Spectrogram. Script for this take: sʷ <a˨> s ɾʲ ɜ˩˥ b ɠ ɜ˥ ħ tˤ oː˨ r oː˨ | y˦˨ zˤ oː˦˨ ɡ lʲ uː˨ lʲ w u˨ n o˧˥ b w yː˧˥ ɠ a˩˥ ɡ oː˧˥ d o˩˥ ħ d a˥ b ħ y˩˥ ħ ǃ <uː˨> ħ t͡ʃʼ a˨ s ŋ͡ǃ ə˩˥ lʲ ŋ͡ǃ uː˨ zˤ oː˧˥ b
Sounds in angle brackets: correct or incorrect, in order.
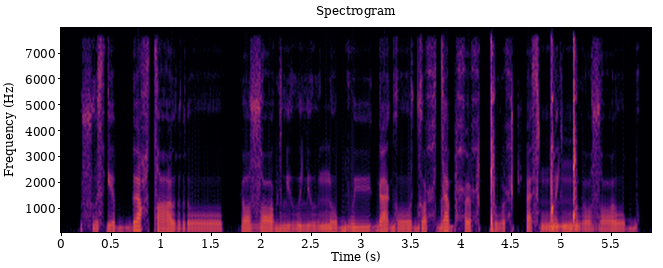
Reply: correct, correct

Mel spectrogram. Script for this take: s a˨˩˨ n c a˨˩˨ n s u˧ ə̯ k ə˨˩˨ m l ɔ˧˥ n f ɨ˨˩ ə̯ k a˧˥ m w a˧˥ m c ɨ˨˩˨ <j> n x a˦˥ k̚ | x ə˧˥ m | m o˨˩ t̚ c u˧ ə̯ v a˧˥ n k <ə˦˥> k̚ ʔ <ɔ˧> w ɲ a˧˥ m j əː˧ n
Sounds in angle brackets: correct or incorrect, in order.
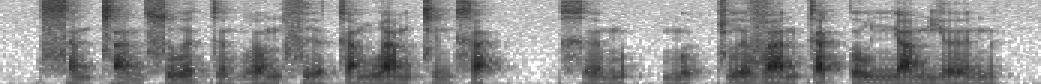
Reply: incorrect: none, incorrect: a˦˥, incorrect: o˧

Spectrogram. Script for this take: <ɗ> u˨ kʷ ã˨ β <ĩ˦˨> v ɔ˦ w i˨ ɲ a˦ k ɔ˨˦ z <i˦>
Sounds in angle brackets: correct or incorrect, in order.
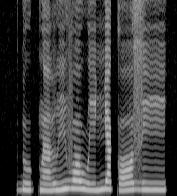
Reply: correct, incorrect: ĩ˨˦, correct

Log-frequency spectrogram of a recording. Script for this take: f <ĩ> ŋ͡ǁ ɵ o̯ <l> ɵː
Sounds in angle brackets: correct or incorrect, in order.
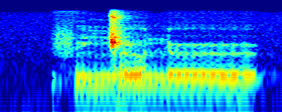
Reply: correct, incorrect: n

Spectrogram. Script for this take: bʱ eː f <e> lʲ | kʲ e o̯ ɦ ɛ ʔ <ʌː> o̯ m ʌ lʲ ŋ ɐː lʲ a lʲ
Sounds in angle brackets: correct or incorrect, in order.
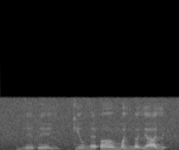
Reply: correct, correct

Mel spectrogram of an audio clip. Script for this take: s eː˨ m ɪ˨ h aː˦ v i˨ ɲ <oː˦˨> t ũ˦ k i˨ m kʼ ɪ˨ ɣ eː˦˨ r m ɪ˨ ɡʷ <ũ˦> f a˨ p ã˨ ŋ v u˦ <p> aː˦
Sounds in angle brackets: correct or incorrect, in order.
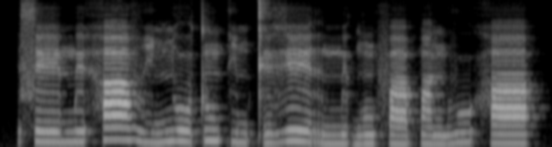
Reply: correct, incorrect: ũ˨, incorrect: h

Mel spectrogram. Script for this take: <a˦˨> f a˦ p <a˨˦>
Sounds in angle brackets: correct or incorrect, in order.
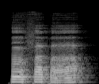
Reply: incorrect: ã˦˨, correct

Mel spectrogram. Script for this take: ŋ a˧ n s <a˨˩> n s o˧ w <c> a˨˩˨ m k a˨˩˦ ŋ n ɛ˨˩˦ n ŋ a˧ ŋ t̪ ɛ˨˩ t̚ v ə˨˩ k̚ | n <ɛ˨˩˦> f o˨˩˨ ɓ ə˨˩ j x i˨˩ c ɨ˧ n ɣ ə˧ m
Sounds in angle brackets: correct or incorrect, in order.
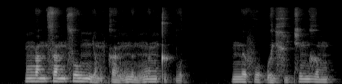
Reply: incorrect: a˧, incorrect: ɲ, correct

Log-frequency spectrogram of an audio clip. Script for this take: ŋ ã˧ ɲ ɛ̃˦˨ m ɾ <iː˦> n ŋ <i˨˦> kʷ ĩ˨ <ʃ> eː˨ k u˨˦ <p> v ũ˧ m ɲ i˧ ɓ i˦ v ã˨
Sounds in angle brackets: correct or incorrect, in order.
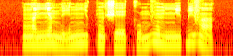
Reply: correct, incorrect: i˧, correct, incorrect: m

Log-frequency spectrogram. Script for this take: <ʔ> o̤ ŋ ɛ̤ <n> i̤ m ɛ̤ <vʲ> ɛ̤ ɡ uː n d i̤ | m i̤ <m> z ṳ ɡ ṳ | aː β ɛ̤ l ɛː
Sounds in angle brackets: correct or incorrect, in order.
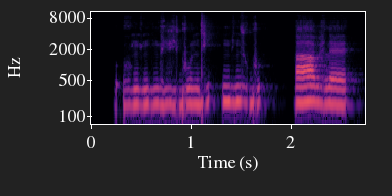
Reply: correct, incorrect: ŋ, correct, incorrect: n

